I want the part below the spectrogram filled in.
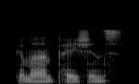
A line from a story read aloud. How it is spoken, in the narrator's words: he murmured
